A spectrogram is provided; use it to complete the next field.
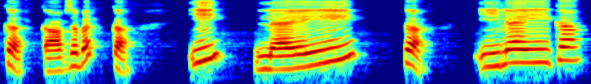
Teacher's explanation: ایک زبر کو ہم صرف آدھی الف کے برابر کھینچیں گے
